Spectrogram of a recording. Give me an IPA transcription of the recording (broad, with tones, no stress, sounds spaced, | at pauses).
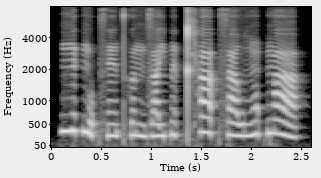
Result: ŋ ẽ˦ t̚ m o˨ ʔ s ẽ˧ t̪ʰ ə˧ n d͡z a˧ j p ẽ˦ p̚ t͡ɕʰ a˦ ʔ s a˧ w ŋ ɔ̃˦ p̚ ŋ a˥˧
